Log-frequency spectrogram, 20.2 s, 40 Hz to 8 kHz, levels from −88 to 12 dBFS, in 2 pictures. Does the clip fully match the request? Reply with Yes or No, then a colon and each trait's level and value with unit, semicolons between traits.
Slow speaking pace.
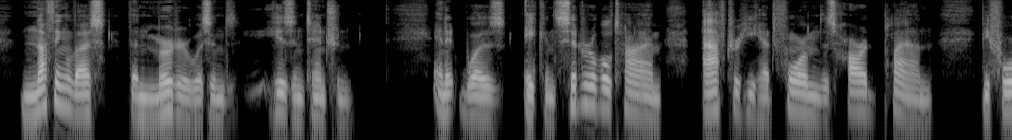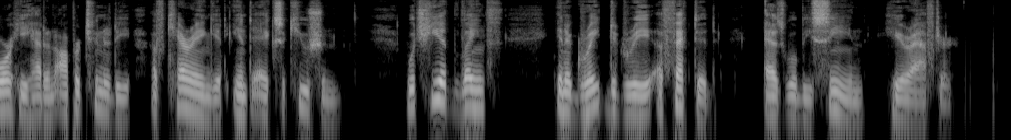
Yes: slow, 130 wpm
